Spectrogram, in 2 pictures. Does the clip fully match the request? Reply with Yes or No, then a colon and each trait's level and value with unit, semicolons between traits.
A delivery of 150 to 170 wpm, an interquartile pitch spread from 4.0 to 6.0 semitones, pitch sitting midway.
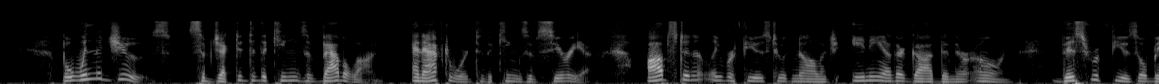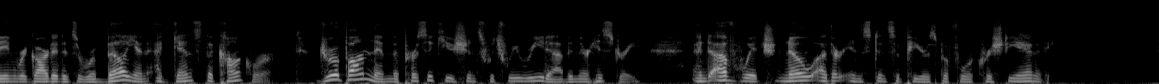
Yes: average, 155 wpm; average, 4.6 semitones; medium, 145 Hz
